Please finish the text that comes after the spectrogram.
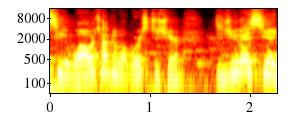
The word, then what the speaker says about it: Worcestershire: while we're talking about Worcestershire did you guys see I tweeted it earlier the way that man on Tick Tock catastrophically mispronounced where's to share how to wash your sister sauce not an ethical experience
